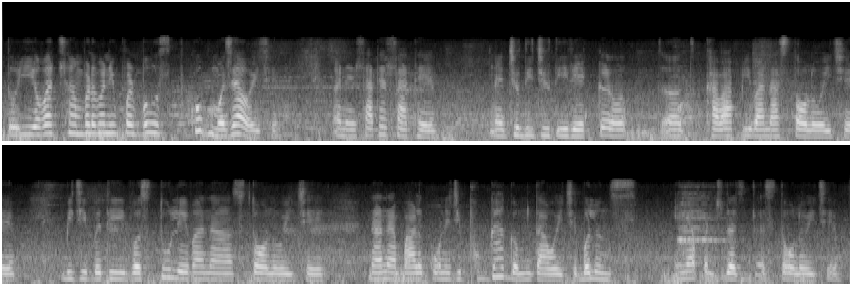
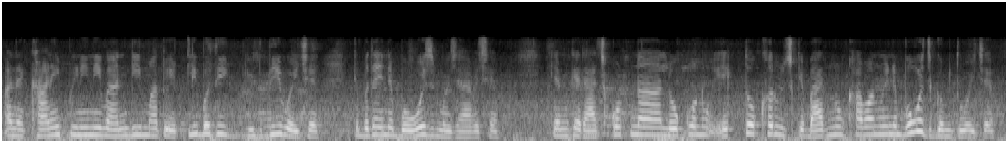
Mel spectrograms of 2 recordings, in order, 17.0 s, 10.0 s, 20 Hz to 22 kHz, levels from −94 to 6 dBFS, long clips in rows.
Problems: constant background noise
